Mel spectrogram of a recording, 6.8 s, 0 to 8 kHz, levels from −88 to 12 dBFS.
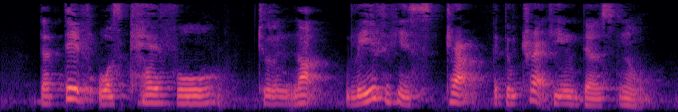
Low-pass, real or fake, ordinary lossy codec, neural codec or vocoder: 7.2 kHz; fake; MP3, 32 kbps; codec, 16 kHz, 2 kbps, FreqCodec, larger model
